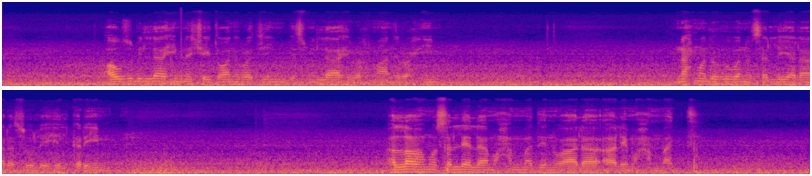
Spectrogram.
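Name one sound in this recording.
A middle-aged man speaks earnestly and close by through a phone microphone, in bursts with pauses.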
